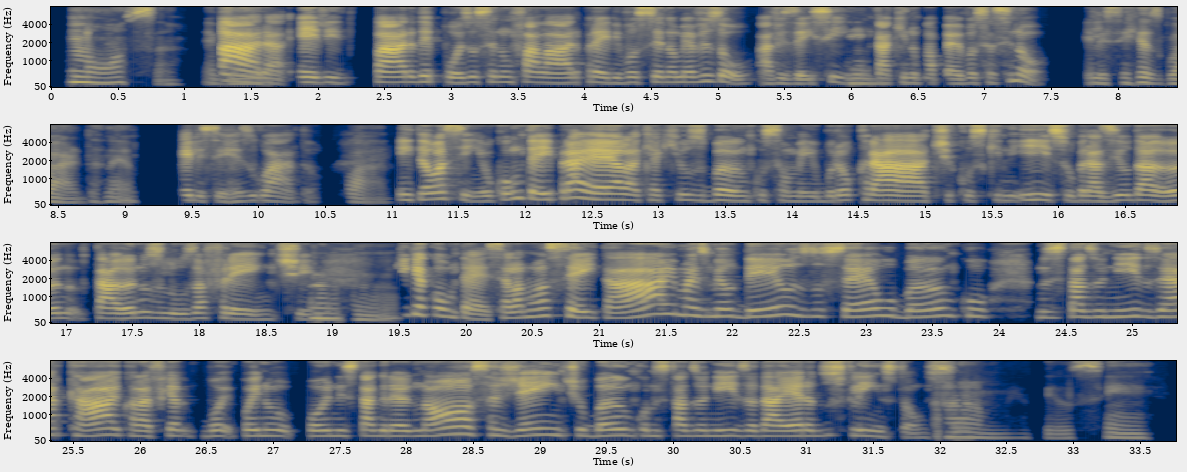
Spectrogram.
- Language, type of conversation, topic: Portuguese, advice, Como posso manter limites saudáveis ao apoiar um amigo?
- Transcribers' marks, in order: tapping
